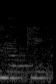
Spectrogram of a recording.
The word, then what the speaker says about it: knocking: ठीक है, क्या इसमें क्या साइलेंट है? K. के साइलेंट है।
